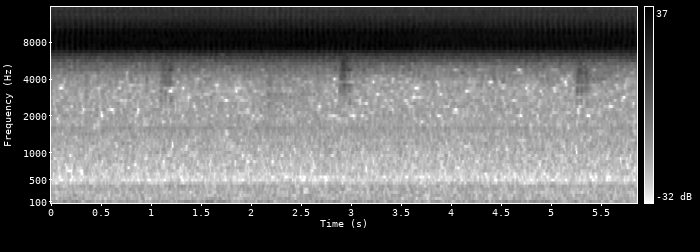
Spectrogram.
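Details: Crickets at night, a dense high continuous trill held without any break, with a few faint short descending chirps scattered through and a soft low rumble underneath.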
